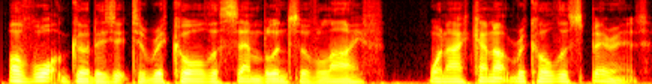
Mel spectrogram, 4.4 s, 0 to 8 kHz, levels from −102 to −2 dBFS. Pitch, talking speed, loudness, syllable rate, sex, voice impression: 100 Hz, 235 wpm, -18 LUFS, 5.8 syllables/s, male, masculine, adult-like, slightly thick, cool, slightly intellectual, calm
